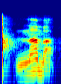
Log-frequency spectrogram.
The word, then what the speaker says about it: number: Nama, without pronouncing the B sound because it is silent.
